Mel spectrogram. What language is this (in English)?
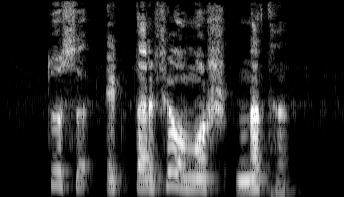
Kohistani Shina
